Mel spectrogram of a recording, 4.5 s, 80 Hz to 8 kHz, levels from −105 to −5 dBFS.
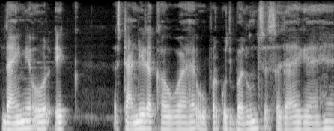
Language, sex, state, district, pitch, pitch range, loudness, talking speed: Hindi, male, Jharkhand, Ranchi, 110 Hz, 105-120 Hz, -19 LUFS, 175 wpm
